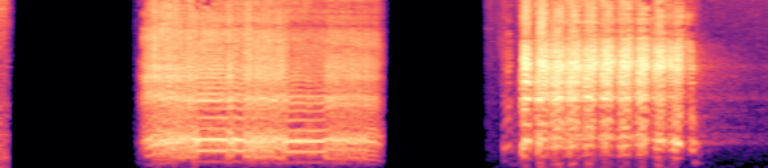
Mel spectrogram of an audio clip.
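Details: Sheep bleating twice: first a long, steady, nasal bleat of about a second and a half, then after a pause a louder, shaky bleat that wavers in rapid pulses before fading, with silence around both.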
